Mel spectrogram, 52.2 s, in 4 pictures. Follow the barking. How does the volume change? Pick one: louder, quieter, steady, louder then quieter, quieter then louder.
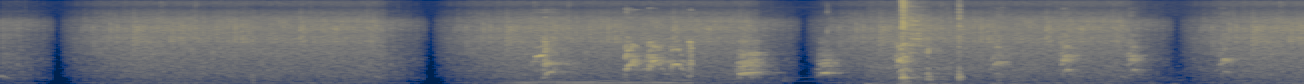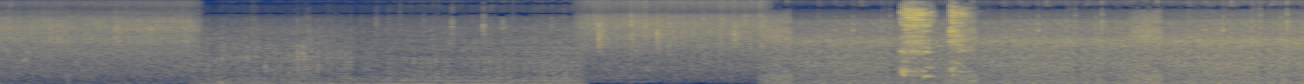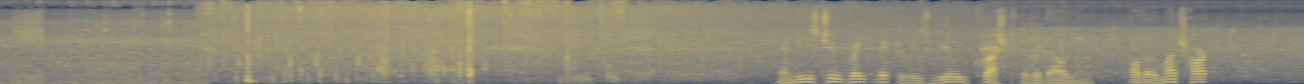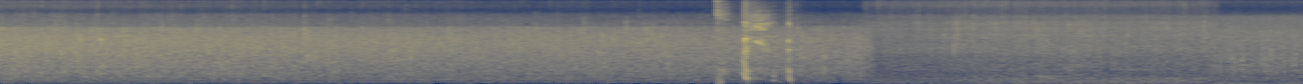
quieter.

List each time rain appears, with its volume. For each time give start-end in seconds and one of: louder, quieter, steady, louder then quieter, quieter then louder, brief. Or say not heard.
0.0-52.1 louder then quieter.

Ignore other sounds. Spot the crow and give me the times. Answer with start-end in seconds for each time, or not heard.
not heard.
